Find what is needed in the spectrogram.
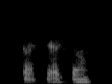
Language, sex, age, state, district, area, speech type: Assamese, female, 18-30, Assam, Goalpara, rural, conversation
